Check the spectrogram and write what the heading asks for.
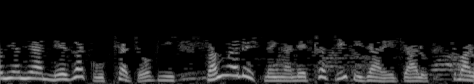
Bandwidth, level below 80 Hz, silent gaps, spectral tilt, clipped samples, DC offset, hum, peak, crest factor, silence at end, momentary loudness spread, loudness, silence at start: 3.9 kHz; -68 dBFS; none; -11 dB/octave; under 0.1%; under 0.1%; none; -14 dBFS; 14 dB; 0 s; 8 LU; -29 LUFS; 0 s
